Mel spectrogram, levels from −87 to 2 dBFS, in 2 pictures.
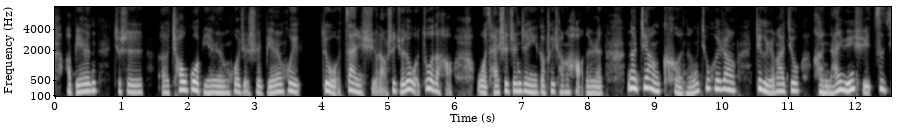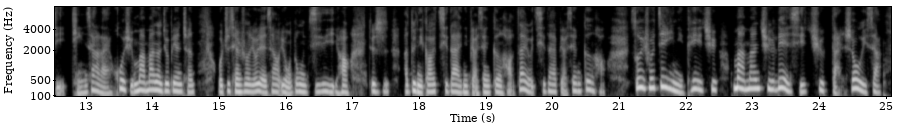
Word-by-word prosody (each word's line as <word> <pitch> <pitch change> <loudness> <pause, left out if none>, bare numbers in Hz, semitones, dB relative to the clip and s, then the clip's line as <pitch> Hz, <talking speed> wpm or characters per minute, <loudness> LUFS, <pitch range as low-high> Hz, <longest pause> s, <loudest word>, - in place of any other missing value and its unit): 啊， 190 - -1
别 180 0 +1
人 200 +2 +2 0.2
就 190 - -5
是， 175 0 -2 0.2
呃， 170 0 -4
超 230 0 +3
过 225 0 +5
别 170 -3 -2
人， 165 -1 0
或 185 +3 -1
者 - - -4
是 170 -4 -4
别 160 +1 -2
人 190 +2 +2
会 190 -3 0 0.3
对 215 - +4
我 170 - +1
赞 205 -7 +2
许， 160 - -7
老 - - -7
是 215 - -2
觉 190 -1 +1
得 240 +2 +5
我 - - 0
做 260 -3 +2
得 195 - +1
好， 190 +2 -10 0.3
我 170 -2 0
才 165 +2 -3
是 200 +4 0
真 205 +2 +2
正 200 -2 +1
一 170 -1 0
个 175 0 -2
非 195 +3 -2
常 175 -1 -4
好 - - -5
的 160 -1 -3
人， 155 0 -1 0.3
那 280 -1 +5
这 295 +5 0
样 235 -8 +4
可 175 -5 -4
能 155 +7 -2
就 265 +5 -3
会 255 -2 +2
让 230 -4 +2 0.3
这 265 - +2
个 205 - +5
人 165 +3 0
啊 195 0 +2
就 205 +2 -1 0.2
很 165 -3 0
难 205 +9 +2
允 220 +4 +5
许 160 -10 -2
自 260 - -2
己 210 - -6
停 160 0 -4
下 210 +2 -1
来。 150 -4 -3
或 245 +11 +1
许 180 - -2
慢 215 +2 +3
慢 230 0 +3
地 220 -2 +5
就 205 0 +3
变 200 -1 +2
成 175 -1 -3 0.3
我 175 - +1
之 185 +4 -1
前 185 -1 +3
说 190 - +1
的 - - +1
有 190 +2 +3
点 175 -4 +3
像 180 +1 -3
永 160 -5 +1
动 185 0 +1
机 185 +3 -3
一 170 - +1
样， 170 0 0 0.3
就 200 - +1
是， 190 +1 -7 0.2
啊， 180 - -2
对 210 - +4
你 175 -3 +4
高 185 0 +1
期 190 0 -4
待， 185 -2 0
你 170 0 0
表 - - -4
现 170 +3 -1
更 180 0 0
好， 160 - -5
再 245 -1 +1
有 190 -6 0
期 160 +4 -6
待 190 -2 -1
表 - - -5
现 205 -2 -2
更 230 +1 -1
好。 180 -2 -10 0.4
所 295 - +3
以 - - +6
说 280 +1 +3
建 305 +2 +3
议 245 -5 +4
你 185 -5 +2
可 230 - -8
以 250 -2 +2
去 230 +1 -3 0.2
慢 275 -2 +6
慢 265 +1 +4
去 255 -2 0
练 275 -4 +4
习， 180 -1 -4
去 205 +3 -3
感 - - -6
受 260 -3 +3
一 185 - +1
下。 170 0 -5
190 Hz, 295 characters per minute, -22 LUFS, 175-220 Hz, 0.4 s, 以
